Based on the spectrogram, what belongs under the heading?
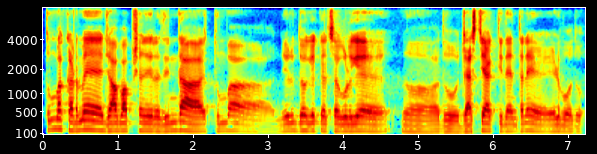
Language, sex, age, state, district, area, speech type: Kannada, male, 30-45, Karnataka, Chikkaballapur, urban, spontaneous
